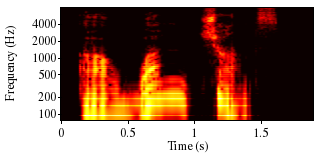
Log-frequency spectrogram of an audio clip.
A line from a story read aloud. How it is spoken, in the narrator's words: cried Anthea dramatically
